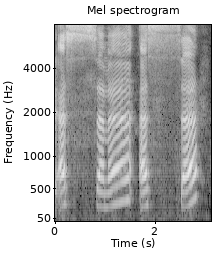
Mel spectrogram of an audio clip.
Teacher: Okay, so washams, and the word as-sama, as-sa, we have to give the sin mushaddad its time as well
